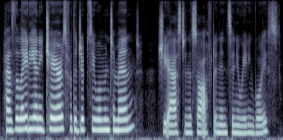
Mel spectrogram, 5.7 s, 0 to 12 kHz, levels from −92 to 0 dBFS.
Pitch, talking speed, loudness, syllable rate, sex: 230 Hz, 200 wpm, -17 LUFS, 5.5 syllables/s, female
